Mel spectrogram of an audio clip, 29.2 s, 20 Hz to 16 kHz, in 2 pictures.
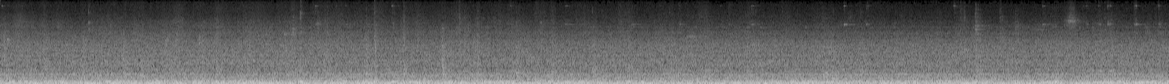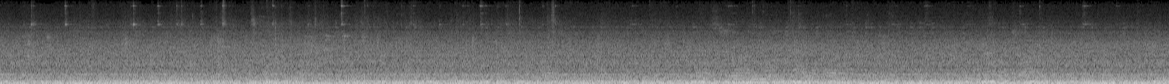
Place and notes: {"title": "Calgary +15 9th Ave SE bridge", "description": "sound of the bridge on the +15 walkway Calgary", "latitude": "51.04", "longitude": "-114.06", "altitude": "1061", "timezone": "Europe/Tallinn"}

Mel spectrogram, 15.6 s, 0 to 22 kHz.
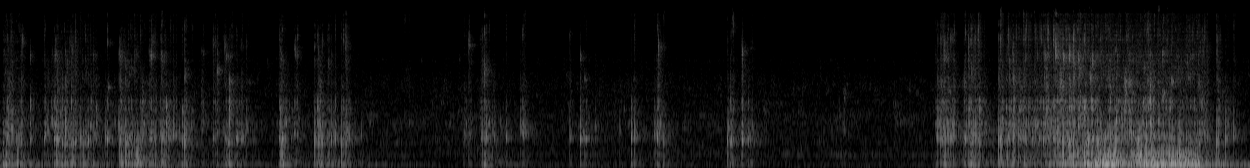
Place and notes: {"title": "Volmerange-les-Mines, France - The whoopee pipe 2", "date": "2016-01-30 13:30:00", "description": "The same sound as the whoopee pipe, but made with a binaural microphone. This pipe has a very big illness and should consult a doctor !", "latitude": "49.44", "longitude": "6.07", "altitude": "339", "timezone": "Europe/Paris"}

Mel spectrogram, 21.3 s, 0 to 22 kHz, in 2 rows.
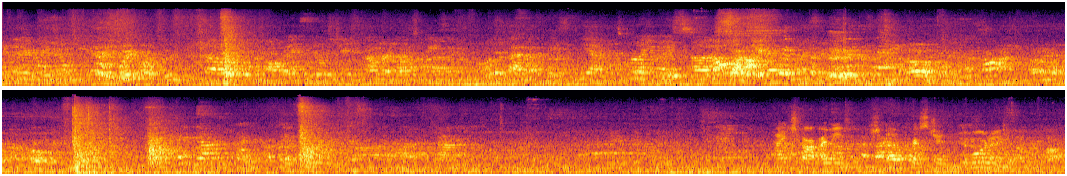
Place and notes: {"title": "Bolton Hill, Baltimore, MD, USA - Chilling at Doris", "date": "2016-09-19 10:00:00", "description": "Recorded in Cafe Doris with a Zoom H4n recorder.", "latitude": "39.31", "longitude": "-76.62", "altitude": "35", "timezone": "America/New_York"}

